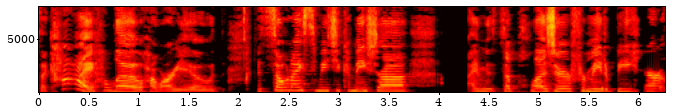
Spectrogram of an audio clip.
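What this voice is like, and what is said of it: Higher-pitched, overly articulate polite voice. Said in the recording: “customer service voice ... our voices go up an octave. And we're very, very articulate with our words”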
